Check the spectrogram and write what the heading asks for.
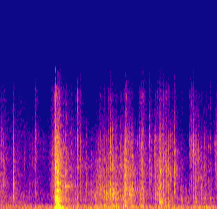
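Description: Plastic zip-top freezer bag crinkling and clicking as it is handled by its zip seal, with one sharper click about half a second in.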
